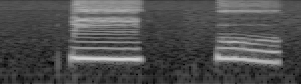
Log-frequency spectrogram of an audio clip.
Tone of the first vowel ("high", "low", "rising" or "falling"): high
